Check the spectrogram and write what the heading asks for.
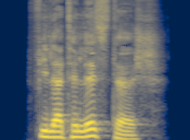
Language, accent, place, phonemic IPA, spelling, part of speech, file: German, Germany, Berlin, /filateˈlɪstɪʃ/, philatelistisch, adjective, De-philatelistisch.ogg
- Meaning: philatelic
